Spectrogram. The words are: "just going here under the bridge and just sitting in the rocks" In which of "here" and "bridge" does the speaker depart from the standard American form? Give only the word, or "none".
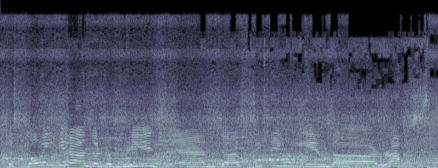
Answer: none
